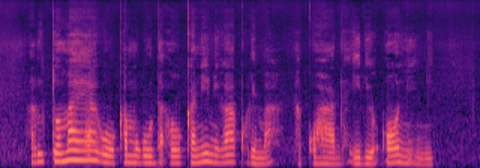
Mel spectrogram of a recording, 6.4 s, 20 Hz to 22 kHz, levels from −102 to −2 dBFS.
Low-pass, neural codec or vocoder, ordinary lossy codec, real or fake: none; codec, 44.1 kHz, 7.8 kbps, Pupu-Codec; none; fake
